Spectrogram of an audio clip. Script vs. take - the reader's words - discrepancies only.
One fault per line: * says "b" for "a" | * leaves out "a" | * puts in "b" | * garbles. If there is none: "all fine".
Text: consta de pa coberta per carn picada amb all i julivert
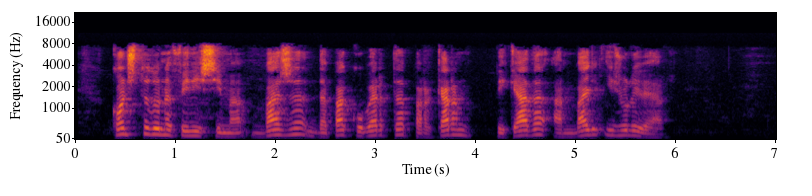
* puts in "d'una finíssima base"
